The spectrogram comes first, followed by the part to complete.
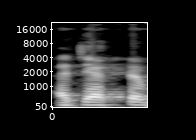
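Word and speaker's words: adjective: एडजेक्टिव दो लफ्जों, D silent है, एडजेक्टिव बोलते हैं।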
